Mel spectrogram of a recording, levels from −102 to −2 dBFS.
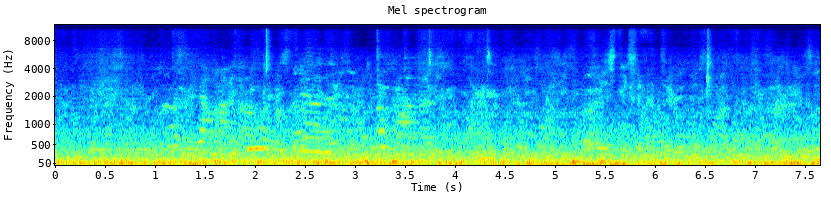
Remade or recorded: remade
